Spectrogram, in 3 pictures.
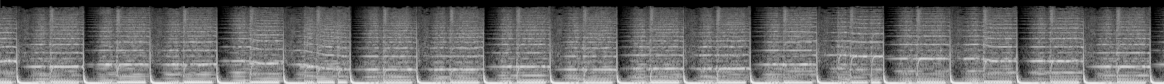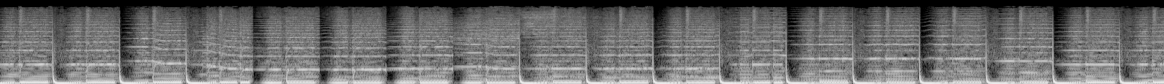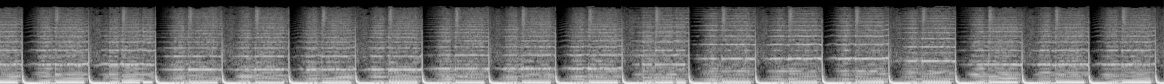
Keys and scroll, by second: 5.8 Tab, 6.3 space, 6.8 space, 6.9 space, 8.4 space, 8.9 super+space, 9.0 super+space, 9.1 super+space, 9.1 super+space, 9.2 super+space, 9.3 super+space, 10.4 space, 10.9 alt+super+space, 11.0 alt+super+space, 11.1 alt+super+space, 11.2 alt+super+space, 11.3 alt+super+space, 11.6 alt+super+space, 13.3 alt+super+space, 13.5 alt+super+space, 13.6 alt+super+space, 15.1-17.0 typing, 20.0 space, 20.5 space, 20.6 space, 26.0 i, 26.8 v.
